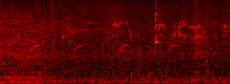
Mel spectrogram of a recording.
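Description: Birds calling outdoors: one bird repeats a short, upward-hooked chirp about once a second, with other scattered chirps, over a faint low rumble that eases after the first second.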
